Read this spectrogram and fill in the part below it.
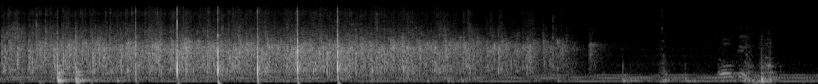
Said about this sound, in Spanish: Le damos un aplauso a la palabra del Señor.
